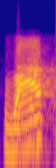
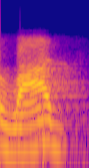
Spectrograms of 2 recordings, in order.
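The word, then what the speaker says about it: was: वर बोलते हैं इसको, और इसमें ज का होता है, वास ना होकर वाज, इस प्रकार से उच्चारण होता है।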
